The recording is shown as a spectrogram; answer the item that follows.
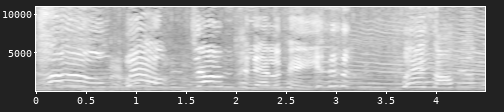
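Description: High-pitched cartoon children's voices giving a string of short wordless cries and squeals, over steady background music.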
